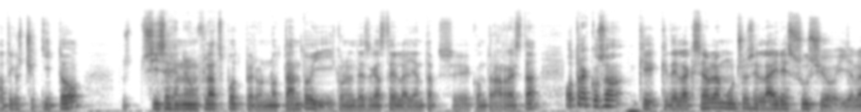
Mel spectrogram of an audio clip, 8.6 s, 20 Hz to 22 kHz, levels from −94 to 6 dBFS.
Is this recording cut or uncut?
cut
